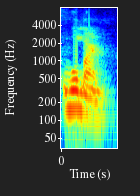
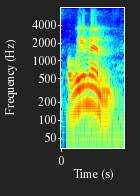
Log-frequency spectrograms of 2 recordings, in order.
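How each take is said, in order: First: The first syllable sounds like 'woo'. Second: The first syllable sounds like 'wim'. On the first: The speaker calls it wrong. "I was talking as woman, but it's wrong" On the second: The speaker calls it right. "We pronounce it as women. W I M I N"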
